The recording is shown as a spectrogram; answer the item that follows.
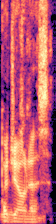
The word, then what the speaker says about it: Pajonas: But Pajonas. It's like a Jonas brother. But Pa Okay.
